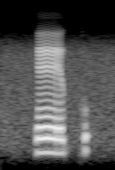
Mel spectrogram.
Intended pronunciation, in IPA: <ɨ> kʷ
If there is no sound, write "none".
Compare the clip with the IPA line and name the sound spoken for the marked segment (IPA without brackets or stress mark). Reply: e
